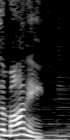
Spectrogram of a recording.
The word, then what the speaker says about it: Ammani: She introduced herself saying, "My name is Ammani and it's actually pronounced."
